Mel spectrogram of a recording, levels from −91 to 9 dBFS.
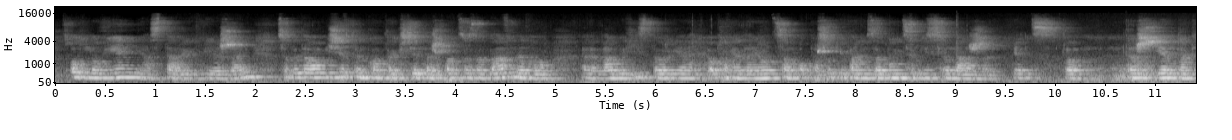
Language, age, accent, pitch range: Polish, 30-49, native, 195-225 Hz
